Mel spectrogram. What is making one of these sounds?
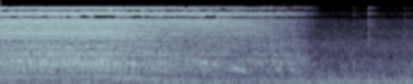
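A magnetic drill motor whirs and spins down.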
